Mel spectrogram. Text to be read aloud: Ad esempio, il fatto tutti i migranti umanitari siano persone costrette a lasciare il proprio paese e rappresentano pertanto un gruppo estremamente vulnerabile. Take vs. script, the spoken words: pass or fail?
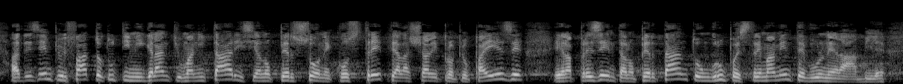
pass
